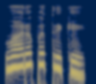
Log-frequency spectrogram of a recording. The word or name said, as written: ವಾರಪತ್ರಿಕೆ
